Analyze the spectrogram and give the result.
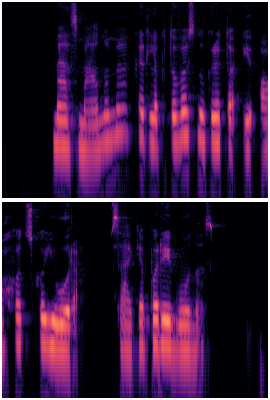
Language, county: Lithuanian, Vilnius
